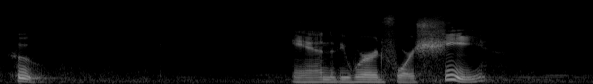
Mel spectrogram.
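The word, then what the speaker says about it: הוא: word for he and him okay but is pronounced who and the word for she is spelled hey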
